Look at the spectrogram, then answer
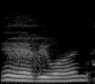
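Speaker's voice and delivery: sedated, sleepy, drowsy flat monotone. Mocking a show intro as if on Xanax, in a mock-sedated delivery. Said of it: "I sound like I snorted a Xanax before the show".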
